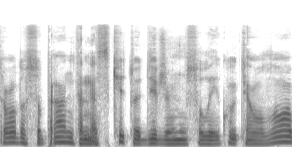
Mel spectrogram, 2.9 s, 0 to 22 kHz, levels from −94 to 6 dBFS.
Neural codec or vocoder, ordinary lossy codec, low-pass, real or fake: codec, 24 kHz, 1 kbps, SNAC; AAC, 64 kbps; 10.8 kHz; fake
